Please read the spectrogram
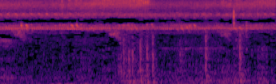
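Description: Faint, steady high-pitched trilling of crickets, with a few faint ticks.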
